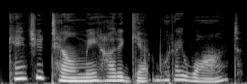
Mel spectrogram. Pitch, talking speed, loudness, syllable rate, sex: 185 Hz, 245 wpm, -16 LUFS, 4.3 syllables/s, female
